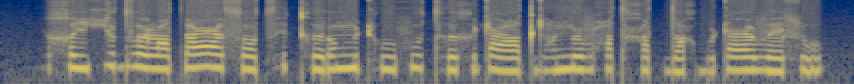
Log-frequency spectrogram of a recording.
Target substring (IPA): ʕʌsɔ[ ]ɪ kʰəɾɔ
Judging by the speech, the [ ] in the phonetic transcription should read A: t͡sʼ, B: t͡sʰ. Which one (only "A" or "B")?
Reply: B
